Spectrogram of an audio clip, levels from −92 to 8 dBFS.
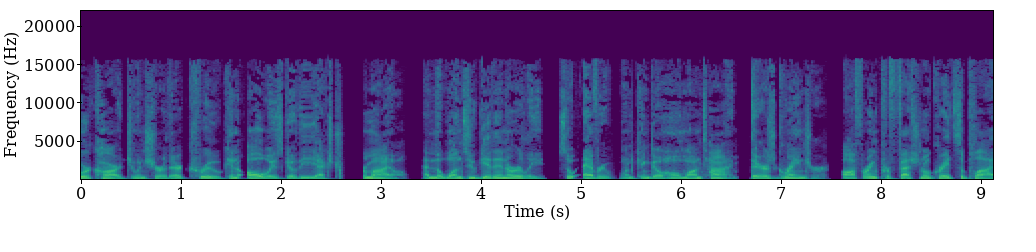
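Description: A short stall from a late packet at 2.23 to 2.32 s: a packet missed its playout time and the jitter buffer emptied, so the receiver stretched the last sound for about 70 ms, a held sound with a faint buzz or dip, then resumed exactly where it stopped, losing nothing but adding 70 ms of delay.

A call audio freeze follows at 2.59 to 2.84 s, likely from packets held up in transit draining the jitter buffer. The last sound is continued as a fading buzz or hiss that drops into about 180 ms of silence, 230 ms inserted in all. A second freeze at 5.28 to 5.41 s fills 104 ms with fading continuation and no silence. Both resume without missing audio.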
